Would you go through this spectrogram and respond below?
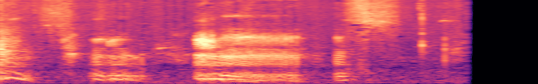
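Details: Shiba Inu giving grumbling growls and whiny yips, a longer sustained growl in the middle, mixed with soft voices and handling noises before the sound cuts off.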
